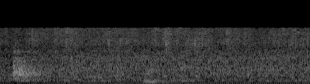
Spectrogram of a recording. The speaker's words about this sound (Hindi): खरीफ धान के बीज बोए थे, कुछ निकले कुछ निकल रहे थे, उस पर से ये लगातार हो रही सुबह से डेढ़ घंटे से भी अधिक से हो रही लगातार झमाझम बारिश ने खेतों में पानी लगा दिया है।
